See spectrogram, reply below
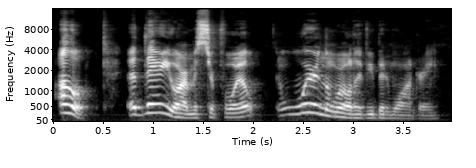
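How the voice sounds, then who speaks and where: A prim, high-strung young woman in a storybook, as a male reader puts her on, speaking high and quick with worry. She sounds lonely and easily frightened, her voice lifting sharply when upset. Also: sing-song, fairly bright tone. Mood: anxious. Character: young woman, a lonely nervous telepath teacher.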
